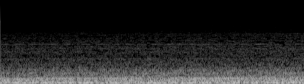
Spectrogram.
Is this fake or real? real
